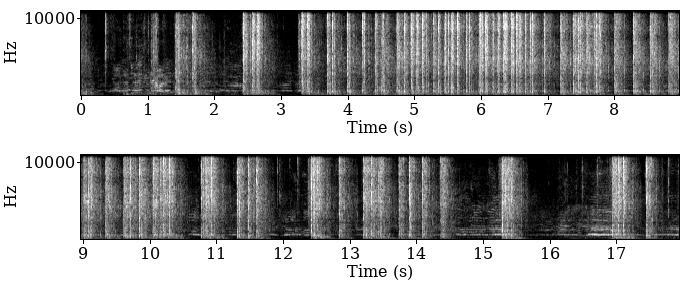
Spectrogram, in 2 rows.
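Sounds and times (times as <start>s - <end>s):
men shouting: 0.1s - 4.4s, 8.2s - 17.9s
rapid gunfire rattle: 1.4s - 14.6s
gunshots: 1.4s - 15.8s, 16.9s - 17.9s.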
